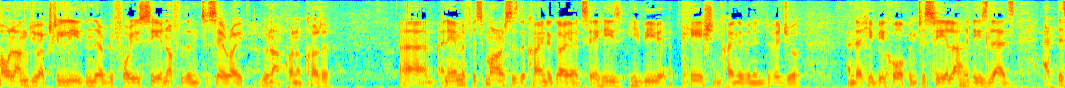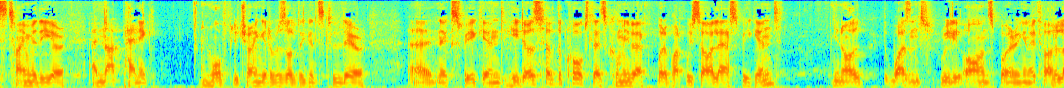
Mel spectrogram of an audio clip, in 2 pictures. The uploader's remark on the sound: The Panel was broadcast live from the 24th Annual Comortas Peile.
